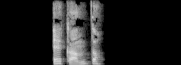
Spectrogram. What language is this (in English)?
Galician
